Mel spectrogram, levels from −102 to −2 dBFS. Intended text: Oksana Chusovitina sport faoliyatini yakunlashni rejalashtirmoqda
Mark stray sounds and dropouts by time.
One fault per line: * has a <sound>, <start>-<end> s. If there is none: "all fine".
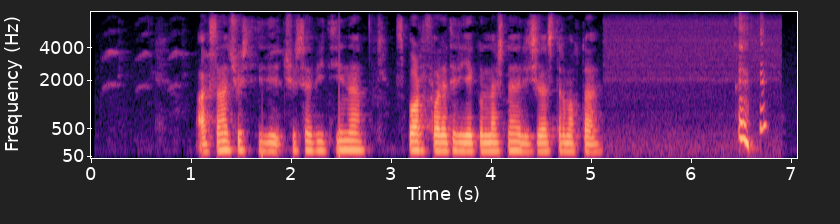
* has a laugh, 6.4-6.8 s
